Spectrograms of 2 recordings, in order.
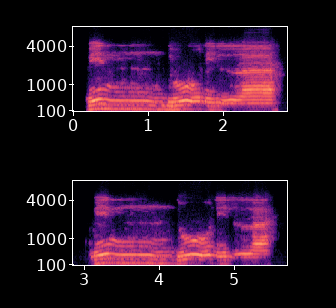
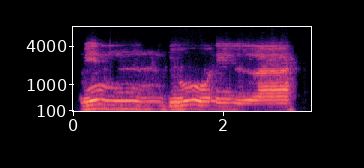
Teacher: Jadi min itu lebih panjang dari du. Du-nya 2, min-nya lebih panjang. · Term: ikhfa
